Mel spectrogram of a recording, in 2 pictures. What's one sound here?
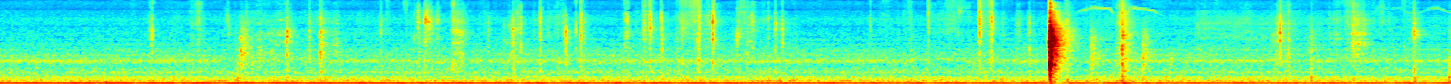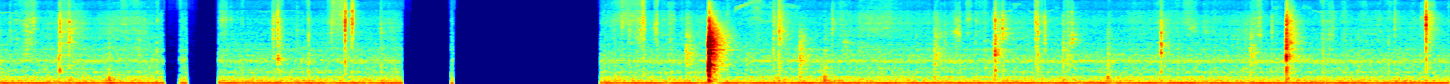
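Trading cards slide and tap softly on a wooden table.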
